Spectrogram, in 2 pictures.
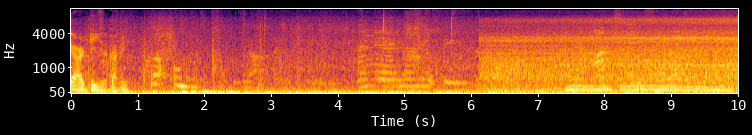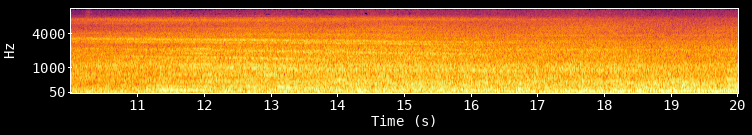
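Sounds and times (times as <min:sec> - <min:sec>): train rumble and wheel noise: 0:06.1 - 0:20.0
faint high falling whine: 0:06.2 - 0:20.0
motor hum: 0:06.2 - 0:20.0.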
